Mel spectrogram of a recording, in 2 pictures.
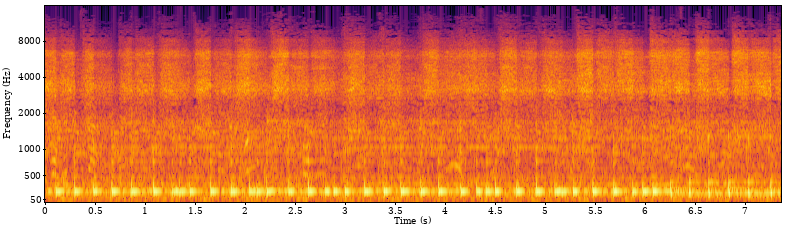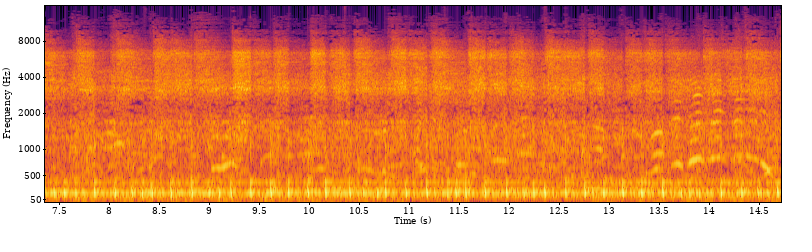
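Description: Dragon-dance percussion: drum and cymbals beating a fast, steady rhythm of about three strokes a second, over a sustained low ringing that changes pitch about halfway through.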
